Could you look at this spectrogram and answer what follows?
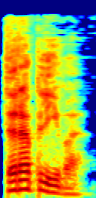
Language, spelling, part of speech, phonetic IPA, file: Russian, торопливо, adverb / adjective, [tərɐˈplʲivə], Ru-торопливо.ogg
- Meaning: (adverb) hastily (in a hasty manner); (adjective) short neuter singular of торопли́вый (toroplívyj)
